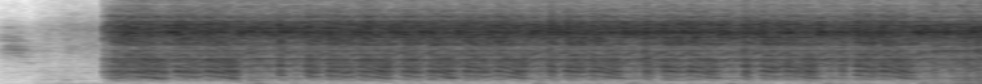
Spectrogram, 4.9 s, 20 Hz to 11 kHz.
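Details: Kawasaki GPz 400 after its hard-start problem from an overflowing carburetor was solved. The engine catches at once and settles into a steady, even idle with no stumbling; it starts and runs cleanly.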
